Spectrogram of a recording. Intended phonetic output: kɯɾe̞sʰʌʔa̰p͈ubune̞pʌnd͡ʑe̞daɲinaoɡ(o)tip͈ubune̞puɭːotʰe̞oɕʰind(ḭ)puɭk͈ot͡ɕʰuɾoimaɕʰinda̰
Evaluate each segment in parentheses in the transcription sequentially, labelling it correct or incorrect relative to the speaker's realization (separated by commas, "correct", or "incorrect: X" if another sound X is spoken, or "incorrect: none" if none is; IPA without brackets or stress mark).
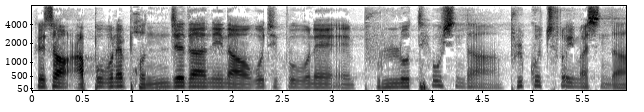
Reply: correct, incorrect: a̰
